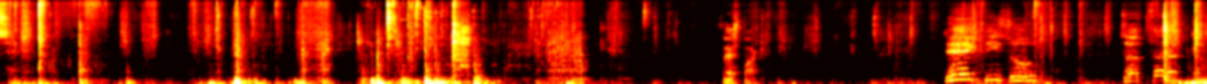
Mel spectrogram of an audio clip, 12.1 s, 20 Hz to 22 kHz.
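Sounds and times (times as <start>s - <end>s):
knocks thuds and rattles: 3.6s - 5.1s, 11.6s - 12.0s.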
